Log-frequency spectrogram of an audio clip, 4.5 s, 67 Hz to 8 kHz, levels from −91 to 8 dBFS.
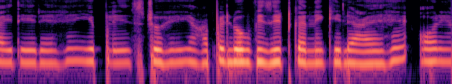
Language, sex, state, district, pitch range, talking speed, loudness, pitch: Hindi, female, Himachal Pradesh, Shimla, 230-245 Hz, 240 wpm, -19 LUFS, 235 Hz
